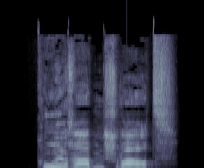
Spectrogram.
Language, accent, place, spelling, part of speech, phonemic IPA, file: German, Germany, Berlin, kohlrabenschwarz, adjective, /ˈkoːlˈʁaːbn̩ˈʃvaʁt͡s/, De-kohlrabenschwarz.ogg
- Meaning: pitch black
